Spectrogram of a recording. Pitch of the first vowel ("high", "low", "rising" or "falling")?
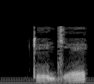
low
